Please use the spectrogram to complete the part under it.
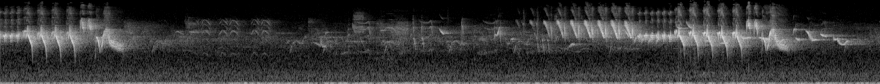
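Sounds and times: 
common chaffinch singing: 0.0s - 8.8s.

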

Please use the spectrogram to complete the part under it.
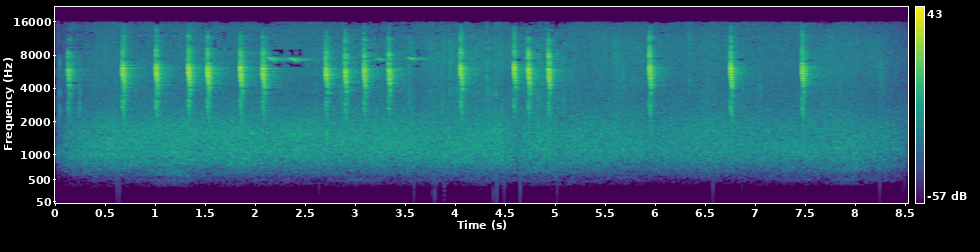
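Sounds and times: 
Eurasian wren Troglodytes troglodytes ticking call notes: 0.0s - 8.4s
steady background hiss: 0.0s - 8.5s.

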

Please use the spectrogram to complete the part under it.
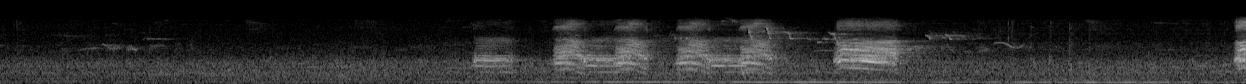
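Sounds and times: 
Carrion crow Corvus corone cawing: 4.7s - 9.2s.

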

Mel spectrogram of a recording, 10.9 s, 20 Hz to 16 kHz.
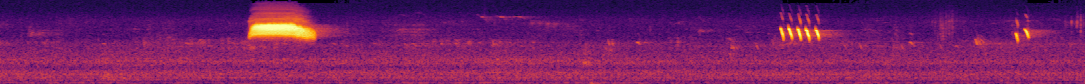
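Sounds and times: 
European greenfinch Chloris chloris wheezing and twittering: 2.5s - 3.2s.

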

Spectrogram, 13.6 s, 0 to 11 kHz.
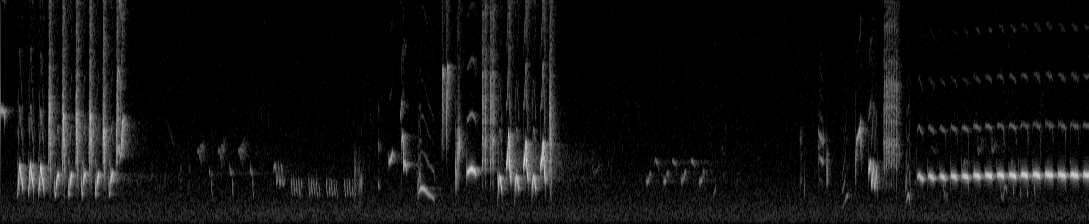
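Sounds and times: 
common nightingale Luscinia megarhynchos singing: 0.0s - 9.1s, 10.0s - 13.6s.

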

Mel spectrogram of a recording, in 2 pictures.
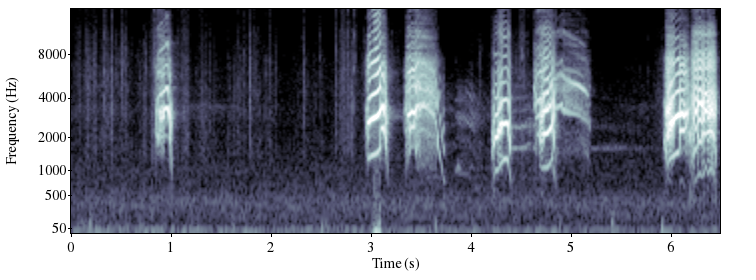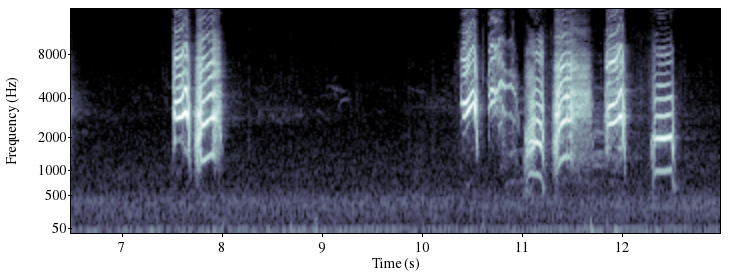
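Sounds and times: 
Eurasian magpie Pica pica giving harsh scratchy calls: 3.0s - 5.2s, 5.9s - 6.5s, 7.5s - 8.0s, 10.4s - 12.6s.

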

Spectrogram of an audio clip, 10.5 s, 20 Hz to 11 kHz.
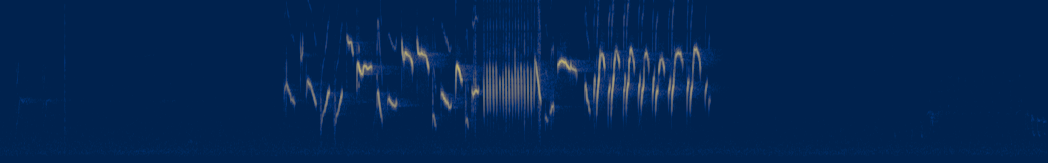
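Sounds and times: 
Eurasian wren Troglodytes troglodytes singing squeaky notes and buzzy trill: 2.9s - 7.1s.

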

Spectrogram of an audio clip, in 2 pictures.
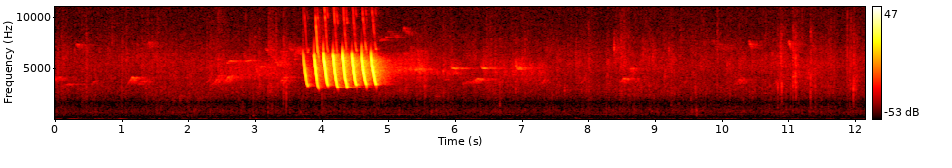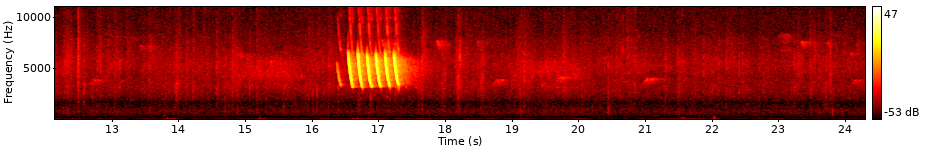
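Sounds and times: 
marsh tit Poecile palustris calling: 3.7s - 4.9s, 16.4s - 17.5s.

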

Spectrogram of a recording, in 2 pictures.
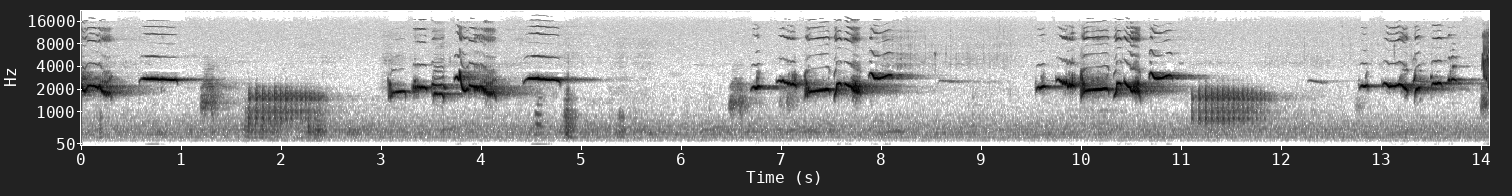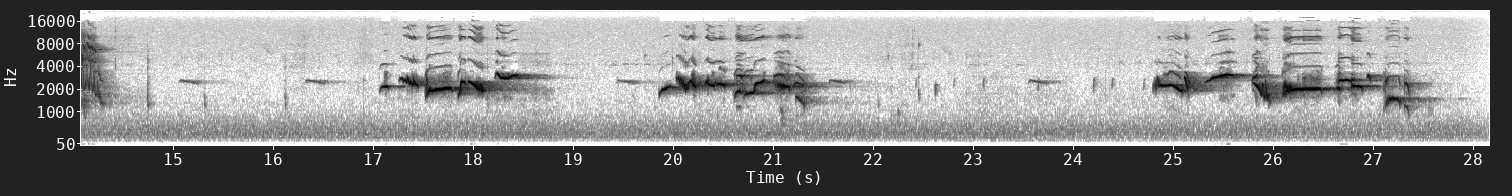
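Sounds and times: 
Turdus merula common blackbird singing: 0.0s - 1.4s, 3.1s - 5.3s, 6.5s - 8.9s, 9.6s - 14.4s, 16.1s - 18.8s, 19.4s - 21.8s, 23.0s - 27.6s.

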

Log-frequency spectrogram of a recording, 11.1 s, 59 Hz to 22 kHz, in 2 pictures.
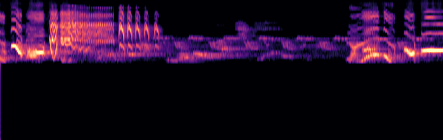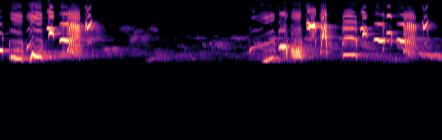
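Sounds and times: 
Eurasian blackbird Turdus merula song: 0.0s - 11.0s.

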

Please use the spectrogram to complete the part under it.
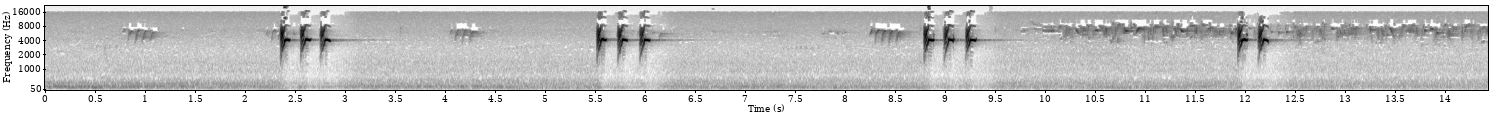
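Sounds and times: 
common chaffinch Fringilla coelebs calling: 2.2s - 3.2s, 5.5s - 6.4s, 8.2s - 14.4s.

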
